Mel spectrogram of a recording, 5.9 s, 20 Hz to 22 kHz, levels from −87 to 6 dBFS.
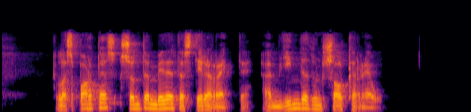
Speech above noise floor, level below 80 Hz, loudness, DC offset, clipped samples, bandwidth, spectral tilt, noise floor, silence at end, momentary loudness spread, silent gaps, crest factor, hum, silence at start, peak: over 74 dB; -50 dBFS; -16 LUFS; under 0.1%; under 0.1%; 8 kHz; -4.5 dB/octave; under -90 dBFS; 1.15 s; 10 LU; none; 16 dB; none; 0.7 s; -2 dBFS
